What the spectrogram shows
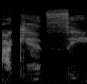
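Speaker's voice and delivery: faint, breathy, barely-there whisper. Retelling collapsing in a hospital wheelchair and calling to Mama: imitating own whisper. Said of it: "and I whisper".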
